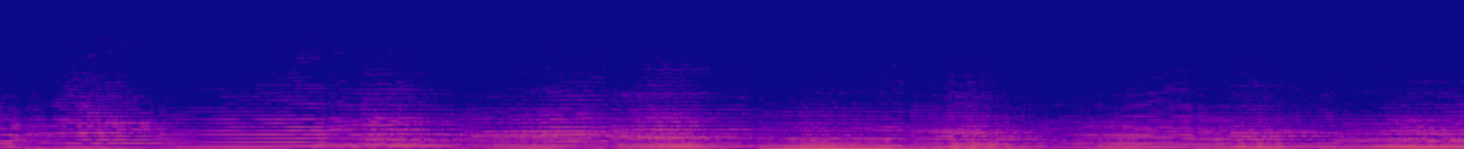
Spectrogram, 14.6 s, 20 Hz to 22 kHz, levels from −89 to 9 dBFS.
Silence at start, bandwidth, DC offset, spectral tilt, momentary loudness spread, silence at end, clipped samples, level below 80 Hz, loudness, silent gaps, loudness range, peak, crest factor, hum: 0 s; 12.5 kHz; under 0.1%; -5.5 dB/octave; 9 LU; 0 s; under 0.1%; -62 dBFS; -42 LUFS; none; 3 LU; -26 dBFS; 16 dB; none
